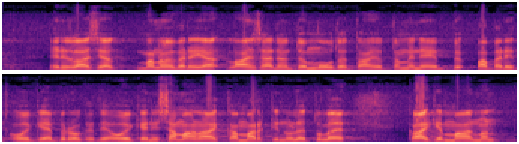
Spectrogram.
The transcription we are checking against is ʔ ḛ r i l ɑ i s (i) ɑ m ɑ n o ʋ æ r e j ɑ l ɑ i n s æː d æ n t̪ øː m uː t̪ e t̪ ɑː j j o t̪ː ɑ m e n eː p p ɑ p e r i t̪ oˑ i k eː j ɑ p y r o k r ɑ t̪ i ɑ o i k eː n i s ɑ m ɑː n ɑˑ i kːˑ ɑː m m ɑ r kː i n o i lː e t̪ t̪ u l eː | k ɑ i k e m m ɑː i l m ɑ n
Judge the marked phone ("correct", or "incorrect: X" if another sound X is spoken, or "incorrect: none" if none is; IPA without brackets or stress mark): correct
